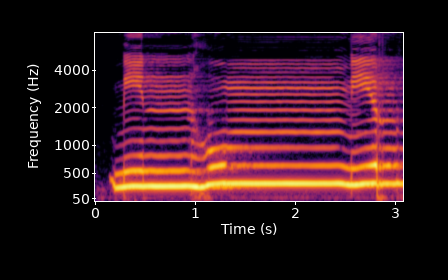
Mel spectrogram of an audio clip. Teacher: Cara bacanya mim yang sukun dileburkan ke mim yang hidup disertai dengung, bunyi M tahan. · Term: idgham mimi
